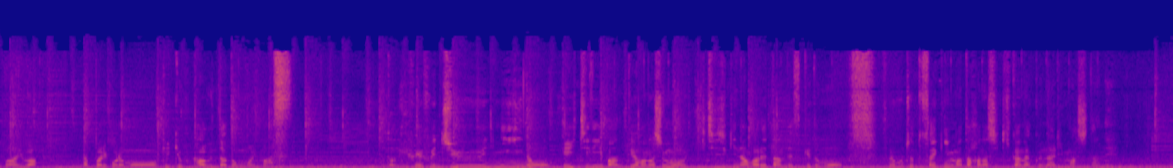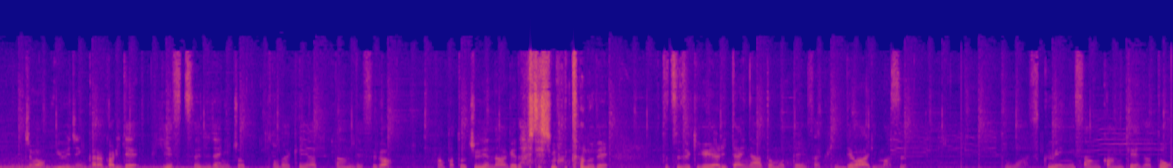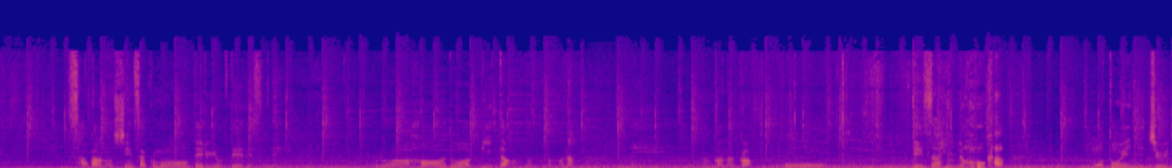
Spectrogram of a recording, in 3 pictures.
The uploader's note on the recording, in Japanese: 運転中に録音してるので、内容がフラフラしたり、いろんな音が入ったりしていますが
